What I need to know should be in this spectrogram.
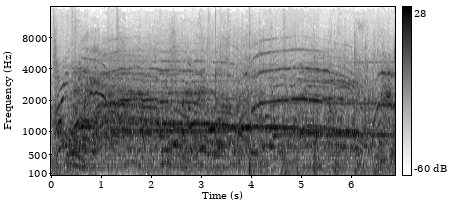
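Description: Young women shout and cheer excitedly outdoors.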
